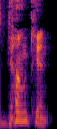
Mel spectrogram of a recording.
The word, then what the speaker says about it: Duncan: town that we know that we can pronounce mainly because it sounds like Dunkin Donuts is Duncan and this year they're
